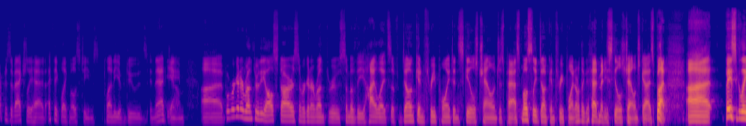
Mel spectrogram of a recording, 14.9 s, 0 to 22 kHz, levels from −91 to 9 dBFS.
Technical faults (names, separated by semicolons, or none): automatic gain rising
